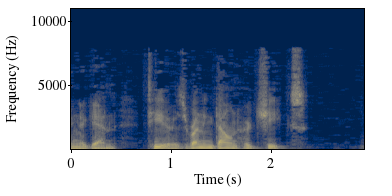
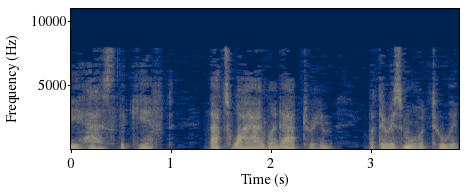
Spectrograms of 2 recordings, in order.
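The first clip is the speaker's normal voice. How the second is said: plain reading voice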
